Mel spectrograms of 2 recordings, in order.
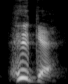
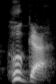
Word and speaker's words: hygge: can i and and let's get the pronunciation straight try and repeat after me who get yeah you're doing fine good because it's it's not hygge it's I it's that II sound and and and it sounds like you already prepared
